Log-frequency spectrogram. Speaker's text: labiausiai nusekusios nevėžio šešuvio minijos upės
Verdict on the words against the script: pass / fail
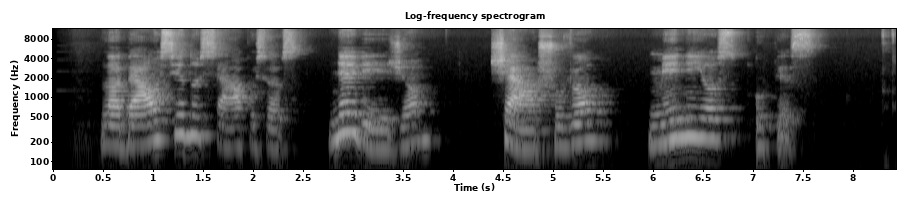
pass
